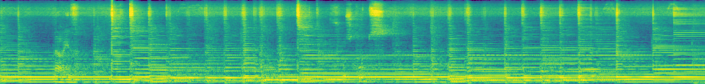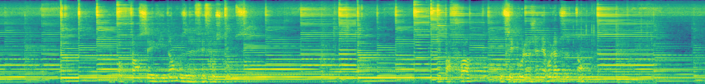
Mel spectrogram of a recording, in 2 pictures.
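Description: Acoustic guitar music, chords strummed over sustained notes.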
